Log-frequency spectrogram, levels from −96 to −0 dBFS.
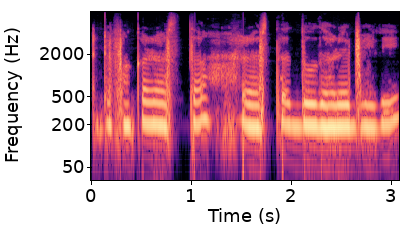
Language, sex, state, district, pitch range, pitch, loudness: Bengali, female, West Bengal, North 24 Parganas, 190-210 Hz, 200 Hz, -13 LUFS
